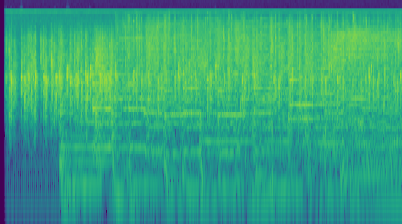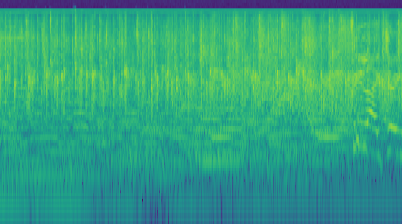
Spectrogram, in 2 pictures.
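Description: Television programme theme music over the title sequence, with a sustained bass line under a melody. A voice begins speaking over it near the end.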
